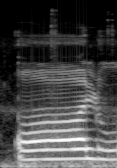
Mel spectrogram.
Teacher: قوف کو موٹا بھی کریے کیونکہ یہاں مستعلیہ کا حرف ہے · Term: قوف موٹا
